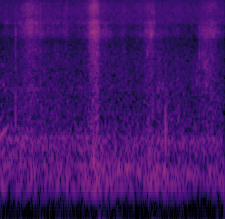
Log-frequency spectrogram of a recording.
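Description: Footsteps through grass and brush, four short steps about half a second apart.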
